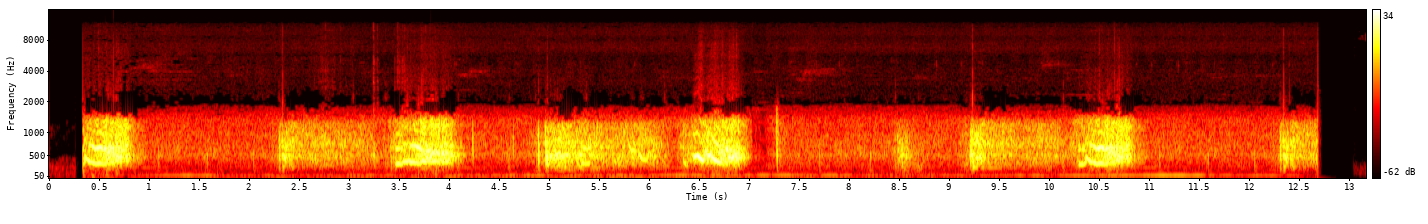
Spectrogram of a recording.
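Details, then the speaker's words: Pleural friction rub: rough, grating, crackle-like creaking that recurs with each breath, produced when the two pleural layers rub together in close contact. "pleural ruido similar a un crujido originado por el roce de ambas pleuras cuando quedan en íntimo contacto"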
